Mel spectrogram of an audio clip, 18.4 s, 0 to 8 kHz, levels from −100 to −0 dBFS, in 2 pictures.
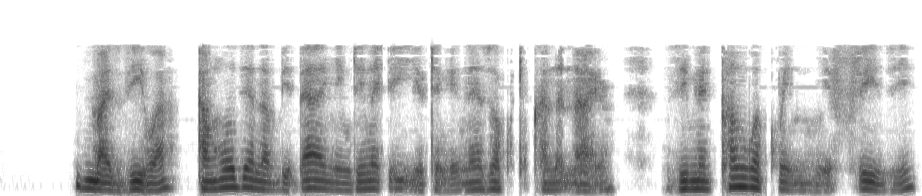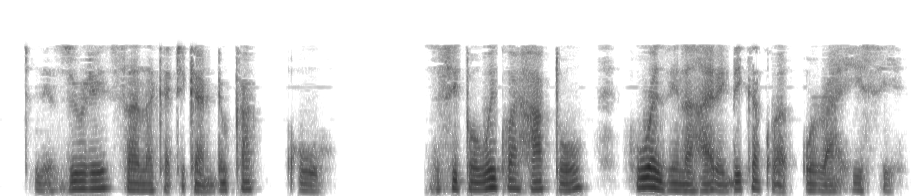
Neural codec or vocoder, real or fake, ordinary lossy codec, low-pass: codec, 16 kHz, 0.5 kbps, FunCodec, trained on LibriTTS, 25 frames a second; fake; AAC, 16 kbps; 7.2 kHz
